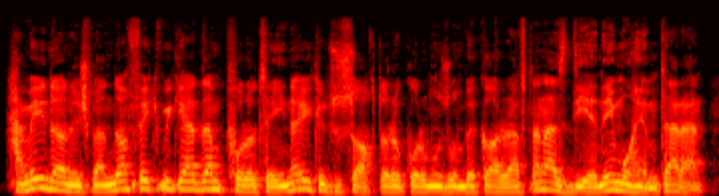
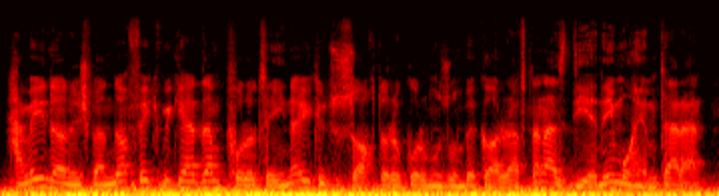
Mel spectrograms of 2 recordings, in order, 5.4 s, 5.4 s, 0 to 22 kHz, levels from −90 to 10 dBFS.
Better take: first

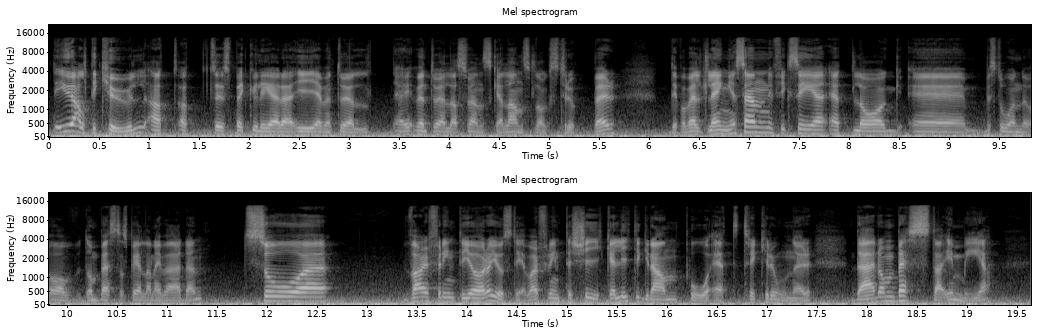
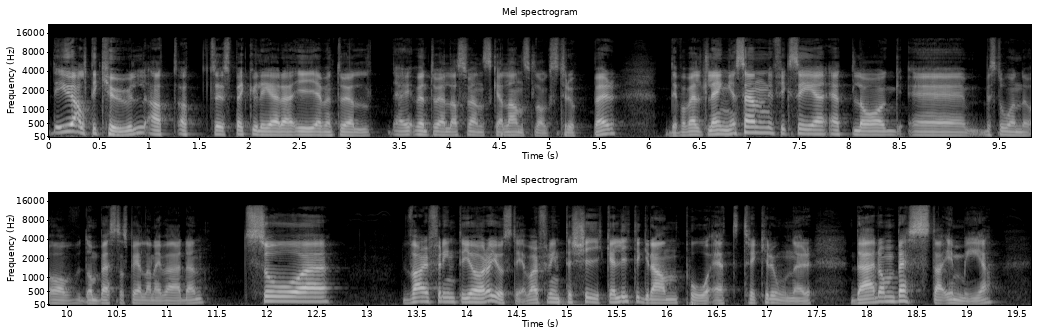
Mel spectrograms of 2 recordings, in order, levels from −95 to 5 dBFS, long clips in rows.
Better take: second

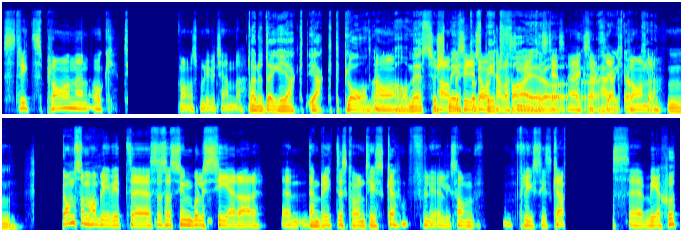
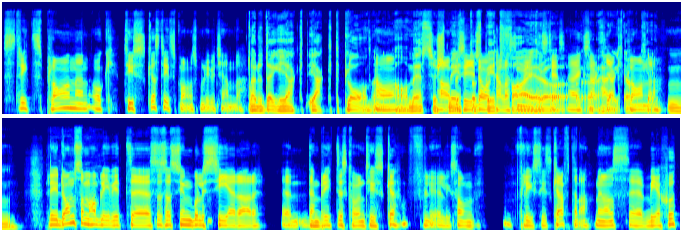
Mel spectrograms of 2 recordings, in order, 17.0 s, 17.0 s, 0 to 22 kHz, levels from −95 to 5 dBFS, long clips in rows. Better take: second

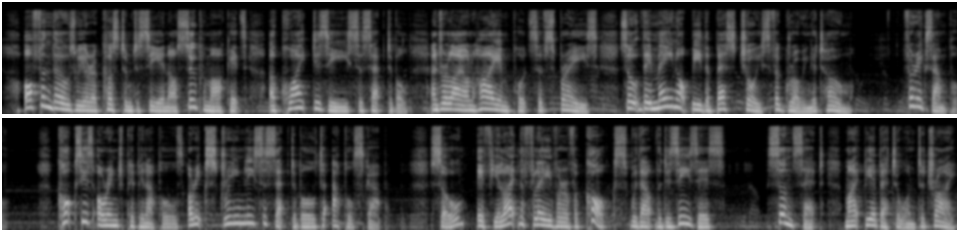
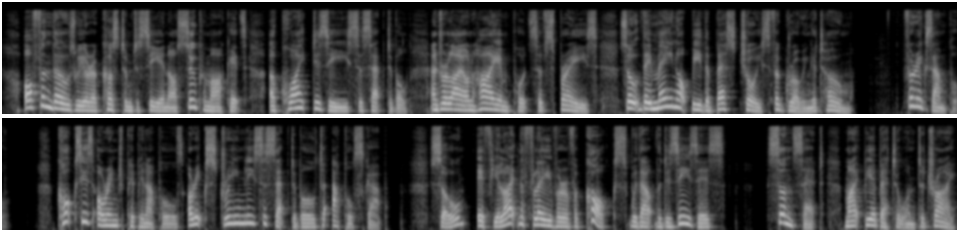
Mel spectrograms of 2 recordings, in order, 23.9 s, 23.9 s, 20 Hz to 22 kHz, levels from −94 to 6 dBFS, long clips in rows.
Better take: second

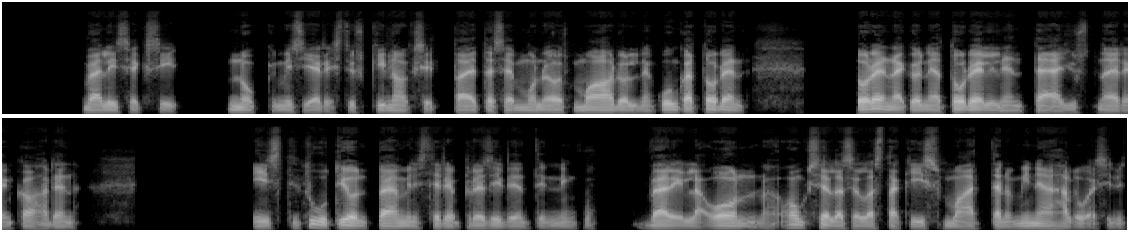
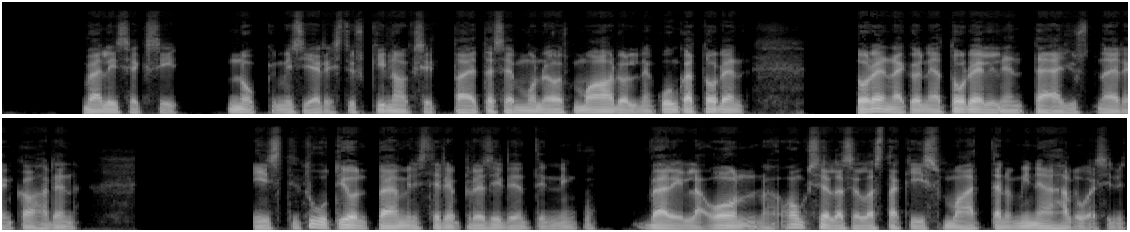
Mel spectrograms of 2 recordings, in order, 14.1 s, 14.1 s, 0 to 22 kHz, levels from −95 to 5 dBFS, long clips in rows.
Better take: second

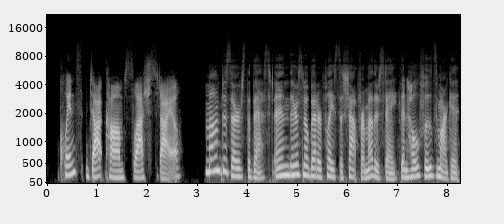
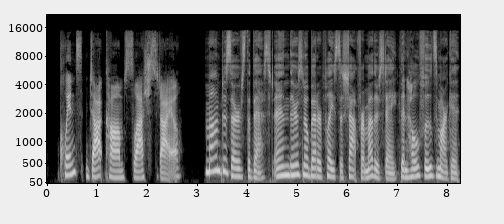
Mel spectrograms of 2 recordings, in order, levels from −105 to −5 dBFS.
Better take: second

